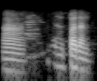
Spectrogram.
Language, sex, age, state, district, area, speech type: Telugu, male, 18-30, Andhra Pradesh, Konaseema, rural, conversation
